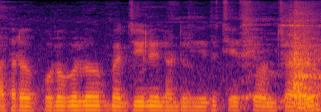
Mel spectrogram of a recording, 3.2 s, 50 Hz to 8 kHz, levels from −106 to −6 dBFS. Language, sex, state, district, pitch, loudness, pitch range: Telugu, male, Andhra Pradesh, Guntur, 110 Hz, -33 LUFS, 105-110 Hz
